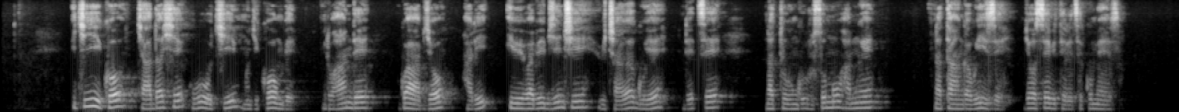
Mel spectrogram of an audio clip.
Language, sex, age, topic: Kinyarwanda, male, 18-24, health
